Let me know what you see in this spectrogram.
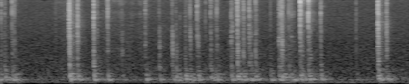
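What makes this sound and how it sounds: Fast typing with long manicured nails and fingertips on a grey laptop's dark plastic chiclet keys, its hollow body adding weight to each stroke. A quick, uneven run of soft, hollow clacks with low thumpy body and bright clicking tops, each dying away almost instantly, with a few sharper, louder strikes standing out.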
